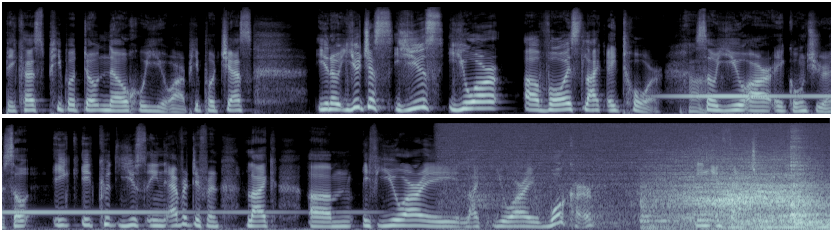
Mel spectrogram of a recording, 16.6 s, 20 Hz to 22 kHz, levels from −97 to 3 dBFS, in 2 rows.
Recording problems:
household noises; very loud; from 7 s on; 4 dB above the speech

